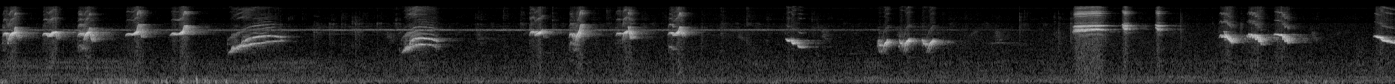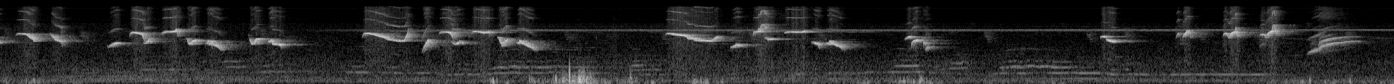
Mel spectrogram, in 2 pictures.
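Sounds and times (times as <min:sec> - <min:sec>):
Oriental magpie-robin song: 0:00.0 - 0:03.0, 0:03.8 - 0:04.6, 0:07.8 - 0:10.1, 0:10.7 - 0:27.8.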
